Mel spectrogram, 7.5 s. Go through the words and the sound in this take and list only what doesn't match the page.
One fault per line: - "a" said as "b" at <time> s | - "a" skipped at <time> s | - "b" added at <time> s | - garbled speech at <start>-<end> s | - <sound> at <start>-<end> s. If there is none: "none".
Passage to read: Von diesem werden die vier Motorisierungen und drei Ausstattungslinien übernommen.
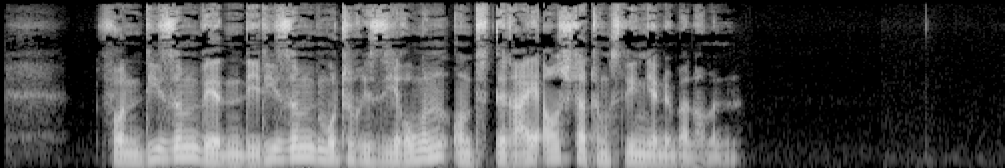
- "vier" said as "diesem" at 1.9 s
